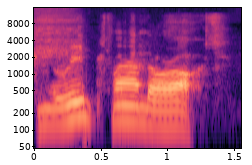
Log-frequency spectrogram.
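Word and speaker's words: Marieke van de Rakt: Yeah, it's Marieke van der Rocht.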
